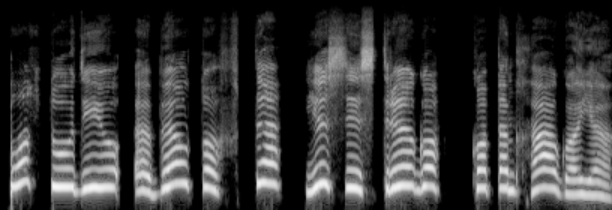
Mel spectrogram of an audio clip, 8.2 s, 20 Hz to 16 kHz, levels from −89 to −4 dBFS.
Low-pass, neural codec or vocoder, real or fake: 14.4 kHz; none; real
